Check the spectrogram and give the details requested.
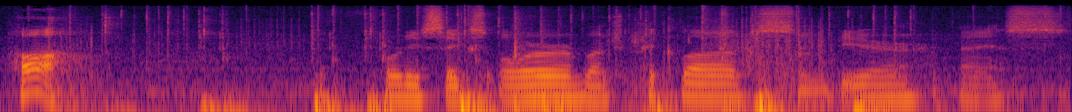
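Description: Low-key young guy commentating a game. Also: completely flat delivery, takes it slowly, noisy background. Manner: low-key, offhand, self-deprecating. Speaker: let's play commentator. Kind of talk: casual gameplay commentary. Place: bedroom at home.

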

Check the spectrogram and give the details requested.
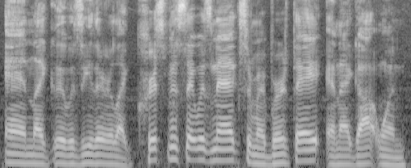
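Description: A man's voice: lowish voice, animated, moderate pace, darkish tone. A man in his late forties, a podcast guest, telling stories in a loose, rambling way with lots of fillers, at a studio mic. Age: 40s. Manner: laid-back, rambling storyteller with lots of fillers. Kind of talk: casual chat. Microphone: studio mic on boom.

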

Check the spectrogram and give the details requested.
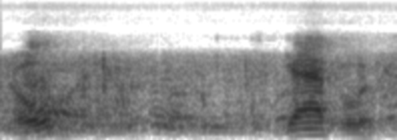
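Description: An actor playing a laconic, blunt buffalo skinner with a rural American accent in a 1950s radio western. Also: male voice, mid-range voice, drawn-out words, phone-quality sound. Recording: thin, noisy old 1950s radio recording.

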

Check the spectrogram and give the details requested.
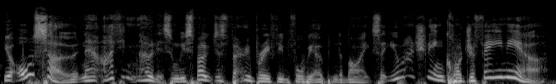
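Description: A man's voice: a little high, wildly swooping pitch, quick pace, husky, no echo. Casting: male podcast host, joking interviewer, hugely varied intonation, dry studio sound. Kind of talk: casual, jokey interview.

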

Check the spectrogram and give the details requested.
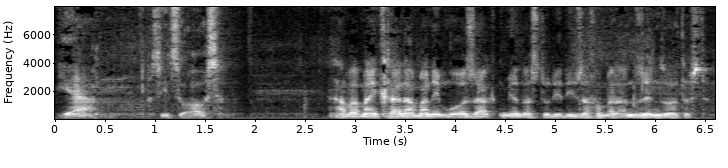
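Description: Gravelly, very deep, teasing boss. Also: male voice, big pitch swings, normal speed, a bit bright, a little hiss or hum, heavily acted. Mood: wry teasing. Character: jovial, teasing cigar-smoking male insurance boss. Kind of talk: crime radio drama acting.

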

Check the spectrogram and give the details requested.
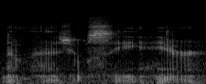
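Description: A middle-aged man whispering in a halting, hushed ASMR role play as an appraiser, breathy and gravelly, close to the mic. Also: noisy background. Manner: slow, hushed, halting, with long pauses. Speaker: ASMR performer role-playing a gemologist. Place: small curtained room indoors.

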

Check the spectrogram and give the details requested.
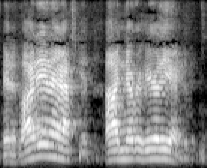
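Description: An actor playing a brash, rambling middle-aged football fan, full of "oh jeez" asides. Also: male voice, a little high, expressive, brisk, sharp tone. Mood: bossy, gossipy. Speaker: sketch interviewer. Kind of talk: comedy sketch acting. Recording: roomy echoey space.

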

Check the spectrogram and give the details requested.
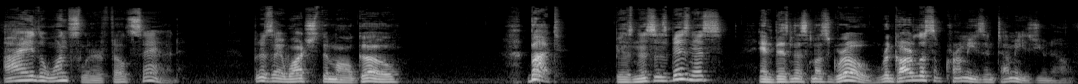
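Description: Guy reading a rhyming kids book out loud, super animated, bright voice w a bit of husk. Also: medium pitch, normal speed, breathy edge. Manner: theatrical, emphatic. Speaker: storybook reader. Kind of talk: dramatic read-aloud of a rhyming children's book.

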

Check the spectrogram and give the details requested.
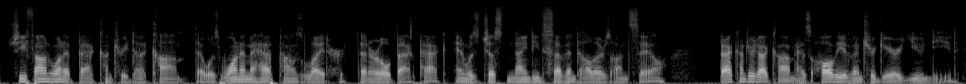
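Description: A man's voice: low-pitched, creaky, a little mellow, no room sound, studio quality. A man co-hosting a podcast, reading a scripted sponsor spot. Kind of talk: scripted ad read.

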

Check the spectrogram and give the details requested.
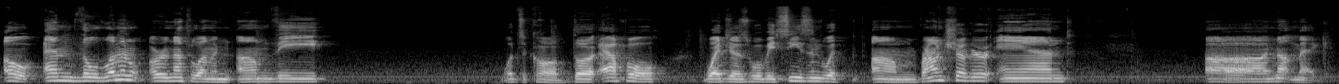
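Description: A man in his twenties casually demonstrating home cooking to camera in a halting, rambling, self-deprecating way. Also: mid-range voice. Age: 20s. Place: small home kitchen and dining room. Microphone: handheld or propped phone near arm's length. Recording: roomy echo, kitchen noise with sizzling.

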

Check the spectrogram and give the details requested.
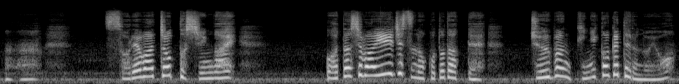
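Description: A woman voicing a sweet, earnest young woman in an anime game, gentle and playfully deadpan. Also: sits high, moderate pace, a little hiss or hum. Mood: gentle, sincere. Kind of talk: Japanese anime game voice acting. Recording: clear background music.

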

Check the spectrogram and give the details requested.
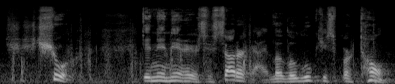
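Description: A man's voice: a little high, lively intonation, normal speed, natural voice. A nervous mob mechanic acted by a man who stutters heavily on his words. He is eager and helpful, speaking in a video game scene with faint noise behind him. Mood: anxious, eager. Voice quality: heavy stutter. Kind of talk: cinematic video game dialogue.

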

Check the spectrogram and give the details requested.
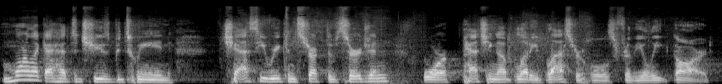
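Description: A man playing a junior robot field medic in an animated drama, hesitant, deferential and sincere. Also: medium pitch, moderate pace, slight background noise, lightly acted. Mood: earnest, uneasy. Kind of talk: dramatic animated-film acting.

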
